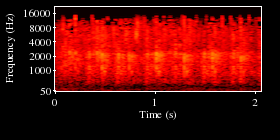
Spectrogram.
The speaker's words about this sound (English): Give Jesus a hand clap of praise.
